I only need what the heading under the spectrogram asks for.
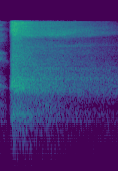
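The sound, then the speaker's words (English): A hard exhale as a person blows out a held breath: one sudden, strong, breathy rush that starts abruptly and then slowly fades over about two seconds, with no talking. “Hold that breath, and as you exhale, you're going to blow really hard under that ball and break it up into a million, zillion, bazillion pieces of light.”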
